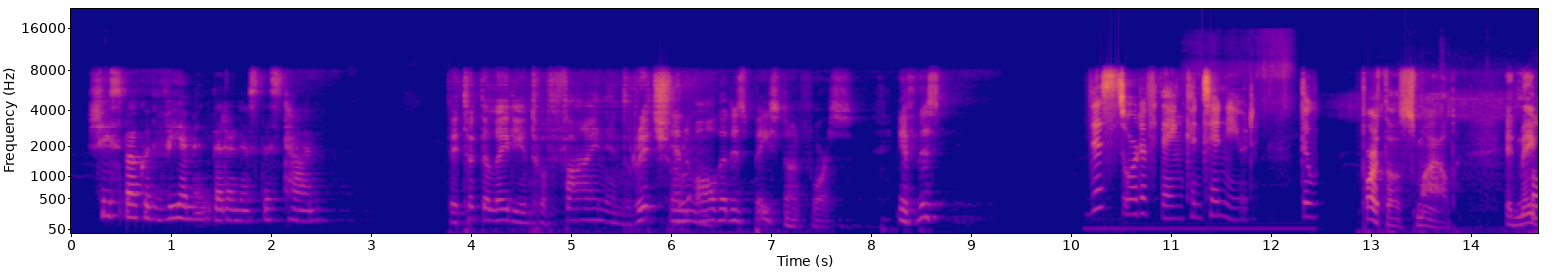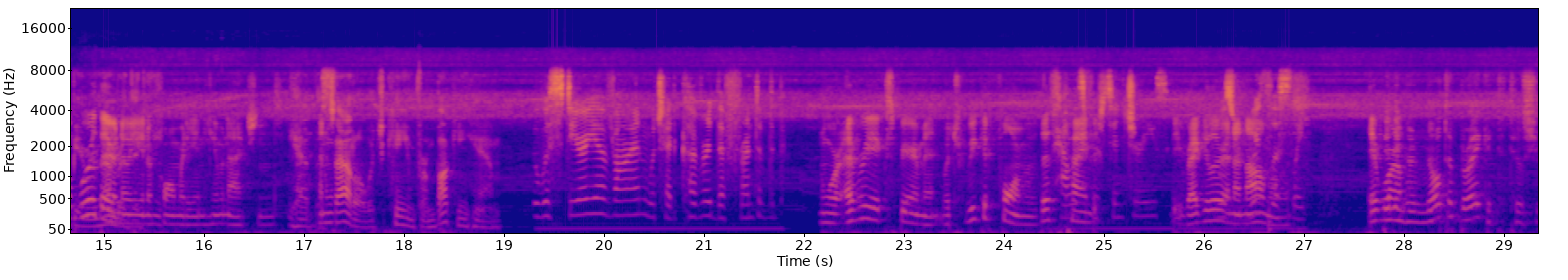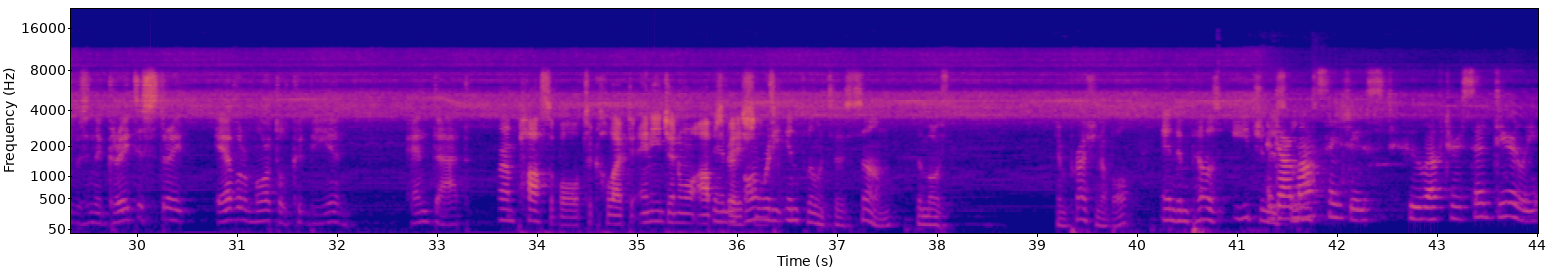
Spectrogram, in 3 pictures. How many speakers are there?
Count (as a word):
six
